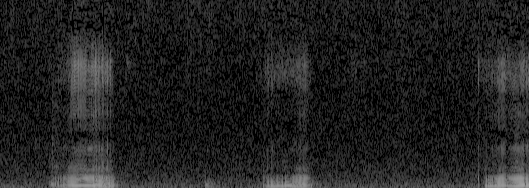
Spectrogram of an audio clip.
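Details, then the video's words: Small dog sleeping and snoring: three rattling, harmonic snores, each about half a second long and spaced roughly two seconds apart, with a faint airy hiss on each breath. "Snoring Dog"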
